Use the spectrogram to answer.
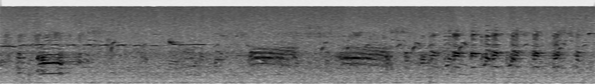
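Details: Flock of common shelduck sparring early in the breeding season over pecking order and mates; softer, more distant honking bursts and a long steady whistle, ending in busy overlapping chatter from several birds.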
